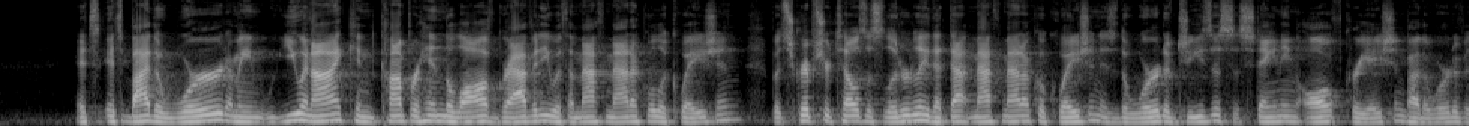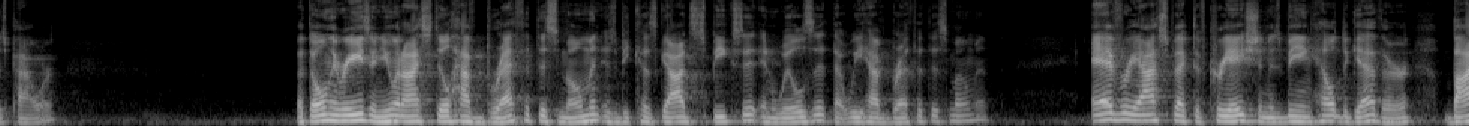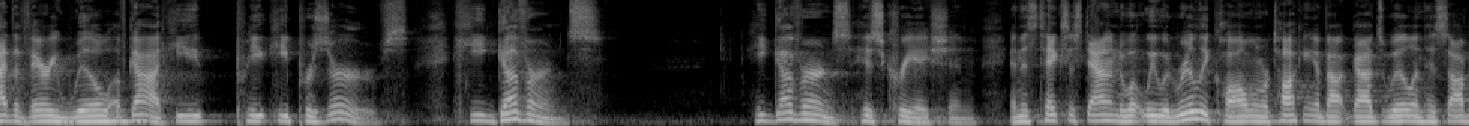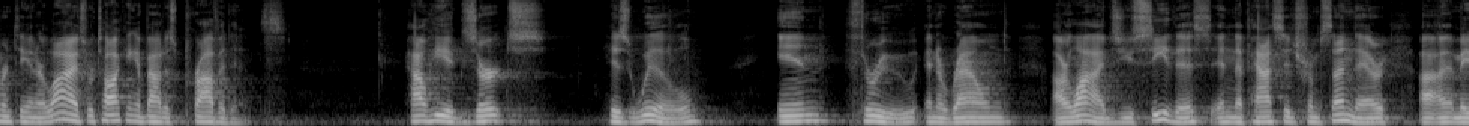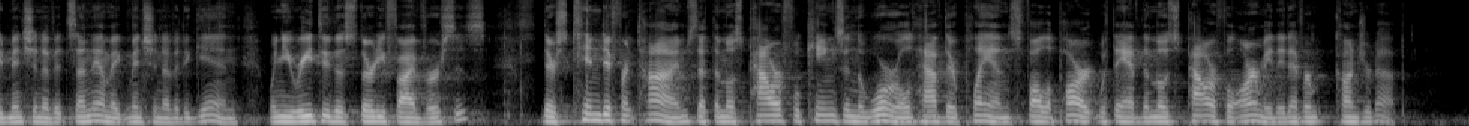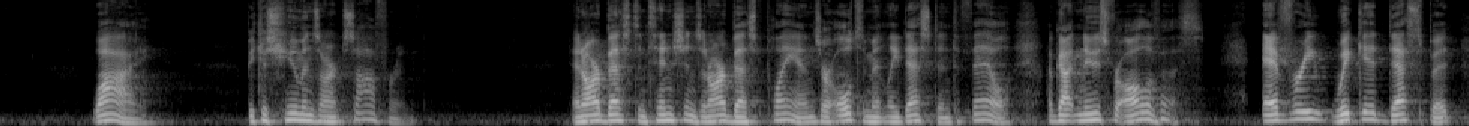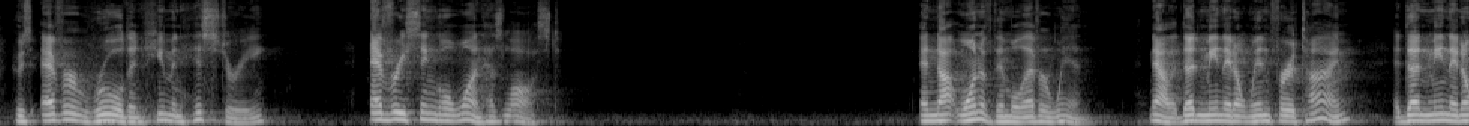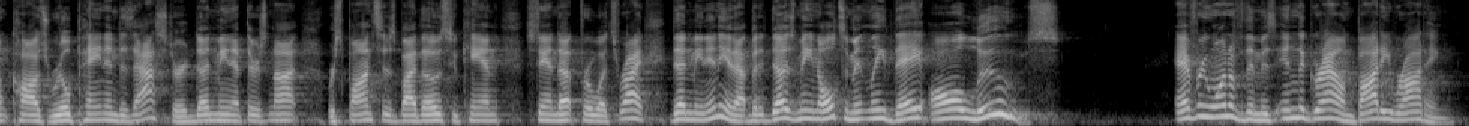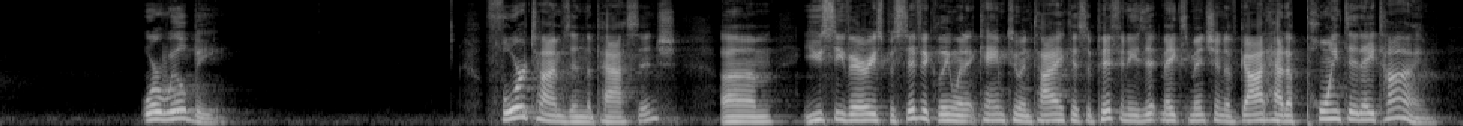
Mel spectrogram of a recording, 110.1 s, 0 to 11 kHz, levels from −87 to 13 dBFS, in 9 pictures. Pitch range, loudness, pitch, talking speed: 130-160 Hz, -22 LUFS, 140 Hz, 180 wpm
